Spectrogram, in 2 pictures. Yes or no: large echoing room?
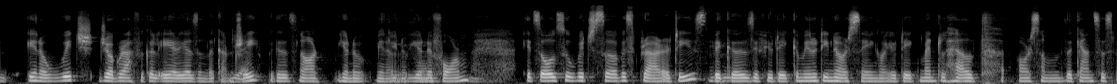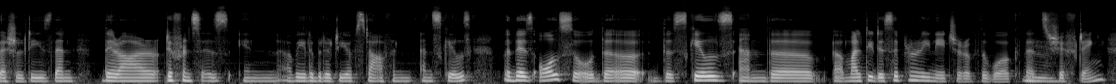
no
